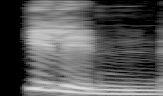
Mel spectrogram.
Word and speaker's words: kiln: When I was in ceramics class, I had a Irish teacher, and she used to pronounce kiln as gillin.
